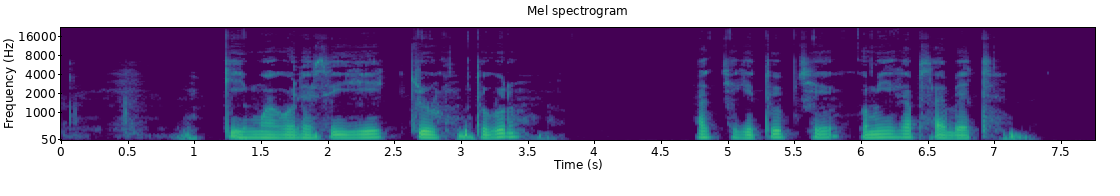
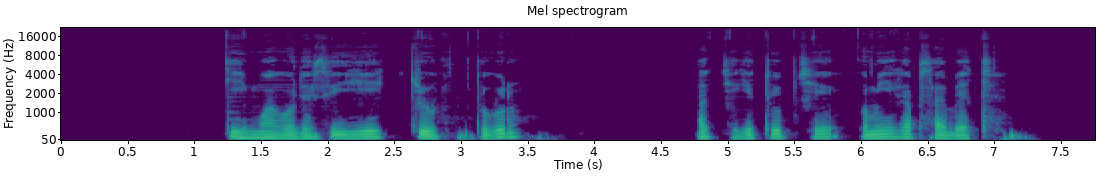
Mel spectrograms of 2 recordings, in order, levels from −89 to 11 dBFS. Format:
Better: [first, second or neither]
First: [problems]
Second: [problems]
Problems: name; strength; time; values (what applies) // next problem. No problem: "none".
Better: first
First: none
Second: noise reduction (neural mask model DeepFilterNet 3)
